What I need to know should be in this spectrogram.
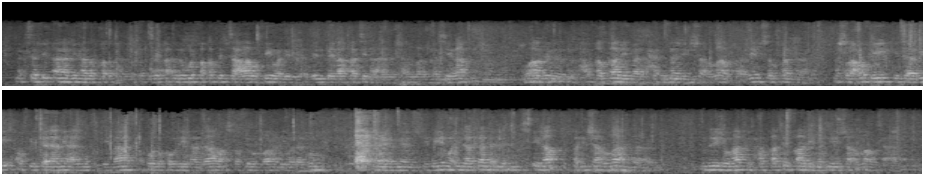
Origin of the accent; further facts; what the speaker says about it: Libya; لمدن كثيرة كاين في المغرب وعندنا في ليبيا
